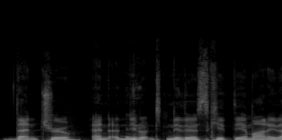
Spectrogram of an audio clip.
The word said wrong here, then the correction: Damiani: then. Or Damiani. Did I say that right? Damiani. I can never say his name right.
